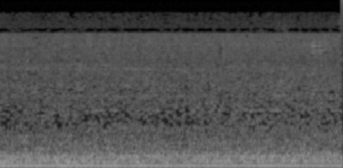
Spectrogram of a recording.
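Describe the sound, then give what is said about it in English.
A steady, low rumbling roar of real aeroplanes flying past outside a window, constant in loudness and heavy in the bass, with no voices and no clear rise or fade. “You probably heard actual aeroplanes going outside the window.”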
